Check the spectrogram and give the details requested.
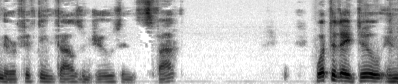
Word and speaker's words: Safed: They pronounce this word, we pronounce it Sfat, or in Ashkenaz it's Sfas. But they write it as Safed.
